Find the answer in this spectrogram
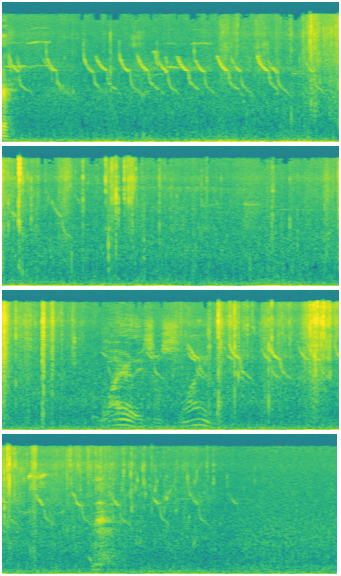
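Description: A bird gives a rapid series of short falling chirps for the first few seconds and again briefly about twelve seconds in. Scattered clicks and rustles come from handling at the stream's edge as a trout is released, and a short low vocal sound comes about ten seconds in.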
